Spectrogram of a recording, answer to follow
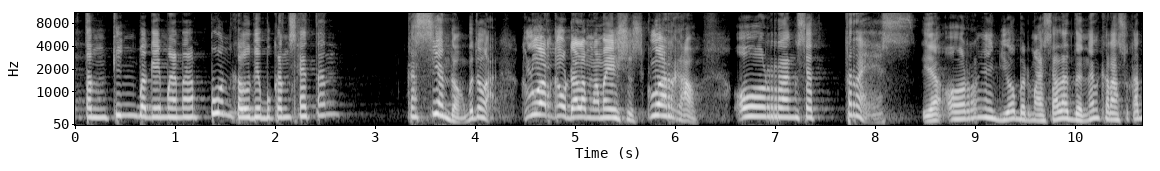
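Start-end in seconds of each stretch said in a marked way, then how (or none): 4.5-6.2 higher, louder commanding cry of casting out; mock exorcist command. Pastor mocking prayer teams that cast out demons, commanding shout. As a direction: bark it like a pastor driving out a demon.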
